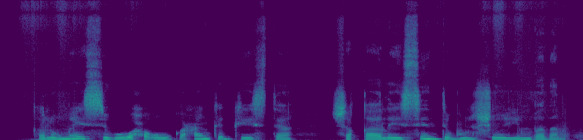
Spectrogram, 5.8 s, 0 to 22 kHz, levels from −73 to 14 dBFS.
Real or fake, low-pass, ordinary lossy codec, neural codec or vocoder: real; none; none; none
